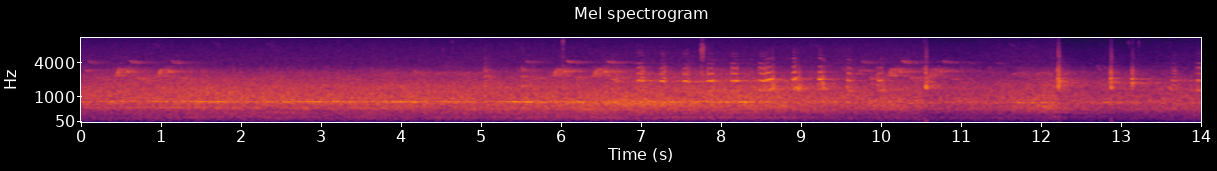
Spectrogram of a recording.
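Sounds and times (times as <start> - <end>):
wild turkeys yelping and clucking: 6.5 - 10.9.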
